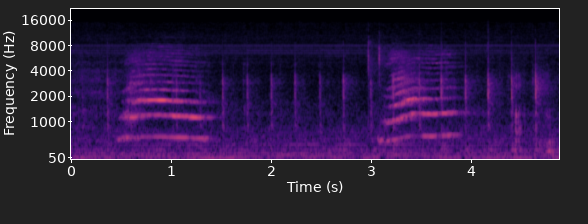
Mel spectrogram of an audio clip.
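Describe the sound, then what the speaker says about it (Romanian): A cat meows twice, two long drawn-out cries a few seconds apart, heard over steady clicking of a computer keyboard with no speech. "Pisica nebună, Abin, ți-am dat mâncare"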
